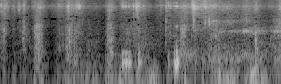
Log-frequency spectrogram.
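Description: Dogs barking in the distance, a few short barks, over irregular footsteps on a concrete walkway.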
